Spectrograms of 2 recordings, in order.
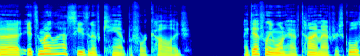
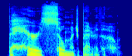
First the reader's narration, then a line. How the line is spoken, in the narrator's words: she whispered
